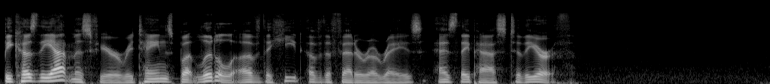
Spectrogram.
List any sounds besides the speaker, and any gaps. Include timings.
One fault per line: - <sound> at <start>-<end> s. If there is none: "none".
none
